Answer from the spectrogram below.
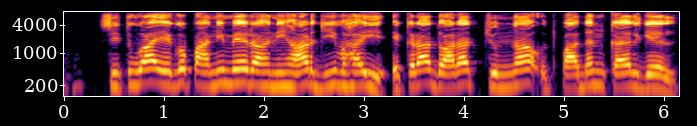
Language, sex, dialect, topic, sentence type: Magahi, male, Western, agriculture, statement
